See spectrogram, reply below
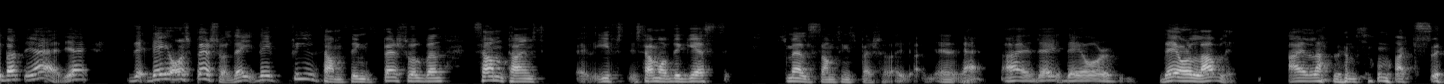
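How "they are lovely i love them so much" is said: loving laughter running through the words. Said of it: "I can hear that in your voice".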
